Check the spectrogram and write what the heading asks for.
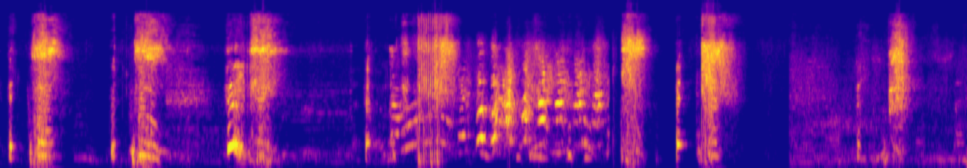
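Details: Compilation of one person's own sneezes recorded over two years, cut back to back: about eight sharp, explosive sneezes in ten seconds, some with a voiced lead-in; repeated sneezing.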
